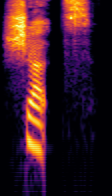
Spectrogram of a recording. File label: "shuts", US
